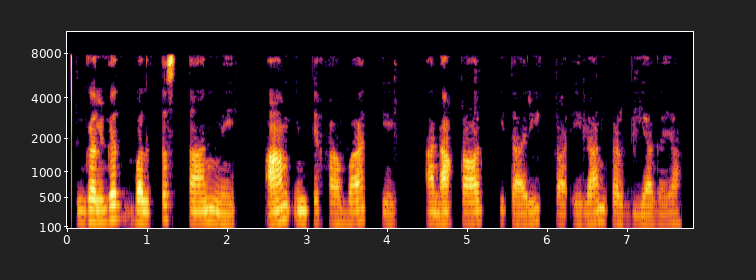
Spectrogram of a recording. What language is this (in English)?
Urdu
